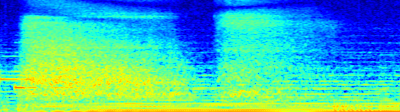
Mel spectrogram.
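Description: A woman's long, hissing breath out through pursed lips, then after a short pause a sharp breath drawn in through the nose: the exhale and inhale stages of Bodyflex diaphragmatic breathing. Steady background music plays underneath.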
